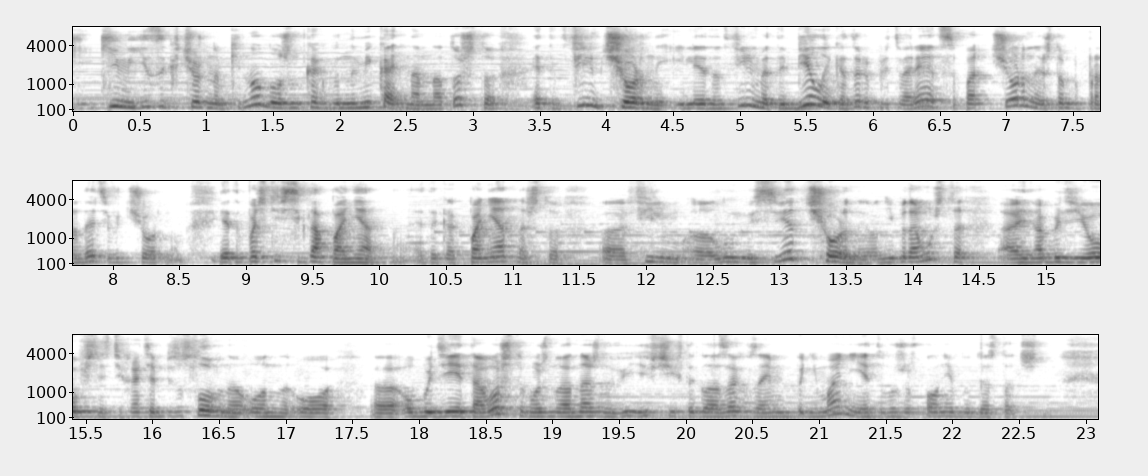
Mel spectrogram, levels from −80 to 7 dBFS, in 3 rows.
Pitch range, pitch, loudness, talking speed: 140-165 Hz, 150 Hz, -28 LUFS, 185 wpm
